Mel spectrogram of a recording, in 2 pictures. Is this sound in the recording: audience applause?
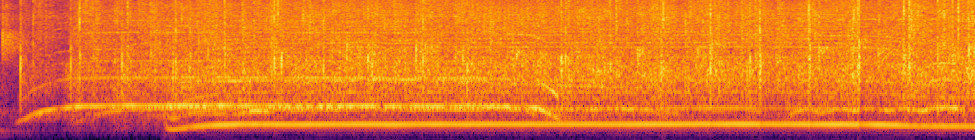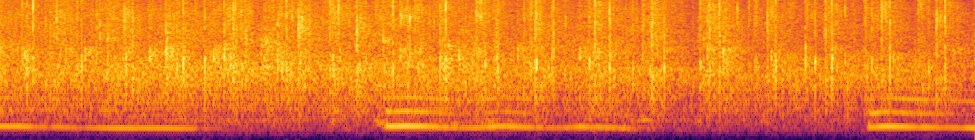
yes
